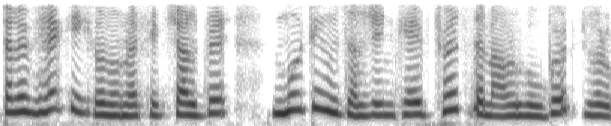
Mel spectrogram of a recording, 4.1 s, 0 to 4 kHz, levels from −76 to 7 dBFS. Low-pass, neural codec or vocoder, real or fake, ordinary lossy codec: 3.6 kHz; codec, 16 kHz in and 24 kHz out, 0.4 kbps, LongCat-Audio-Codec, four codebook decoder; fake; none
